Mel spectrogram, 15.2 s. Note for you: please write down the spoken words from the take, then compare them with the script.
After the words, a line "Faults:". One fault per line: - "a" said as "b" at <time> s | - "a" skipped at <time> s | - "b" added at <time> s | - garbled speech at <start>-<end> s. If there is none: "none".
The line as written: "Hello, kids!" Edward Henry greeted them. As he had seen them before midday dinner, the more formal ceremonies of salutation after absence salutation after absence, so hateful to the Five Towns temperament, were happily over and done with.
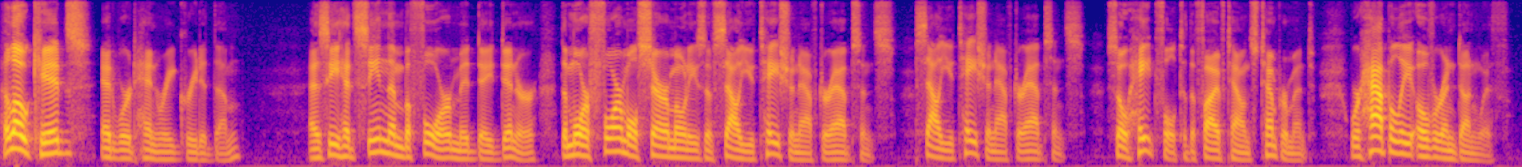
"Hello, kids!" Edward Henry greeted them. As he had seen them before midday dinner, the more formal ceremonies of salutation after absence salutation after absence, so hateful to the Five Towns temperament, were happily over and done with.
Faults:
none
